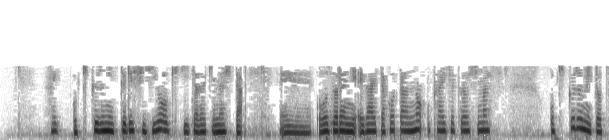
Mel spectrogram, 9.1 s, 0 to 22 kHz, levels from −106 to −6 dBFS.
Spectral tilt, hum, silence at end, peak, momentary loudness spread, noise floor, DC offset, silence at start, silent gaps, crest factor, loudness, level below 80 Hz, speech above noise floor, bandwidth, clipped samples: -12 dB/octave; none; 0.1 s; -14 dBFS; 13 LU; -64 dBFS; under 0.1%; 0.75 s; none; 16 dB; -30 LUFS; -58 dBFS; 36 dB; 3.8 kHz; under 0.1%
